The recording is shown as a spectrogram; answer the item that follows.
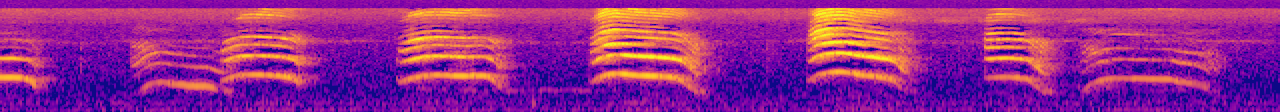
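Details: Two-week-old baby kittens at milk time: a series of high, arched, harmonic-rich meows, about seven in six seconds, some close together or overlapping, rising then falling in pitch, over a quiet indoor background.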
